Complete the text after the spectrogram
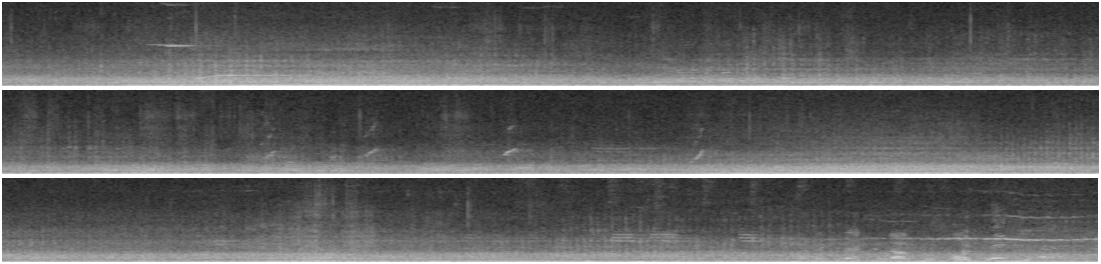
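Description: A busy street crowd chatters outdoors.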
